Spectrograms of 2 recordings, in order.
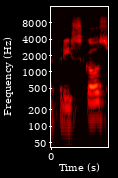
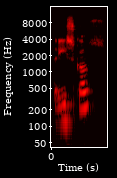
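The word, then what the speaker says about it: θρησκός: Now, here we have, again, two different pronunciations of this word that are both attested and acceptable, either thriskos or thriskos, with the stress pulled back, the paroxytone versus oxytone.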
